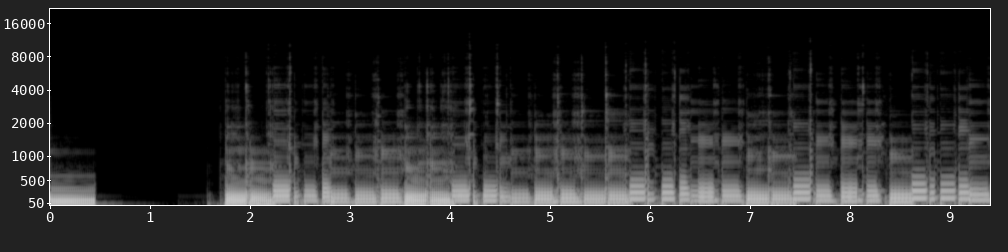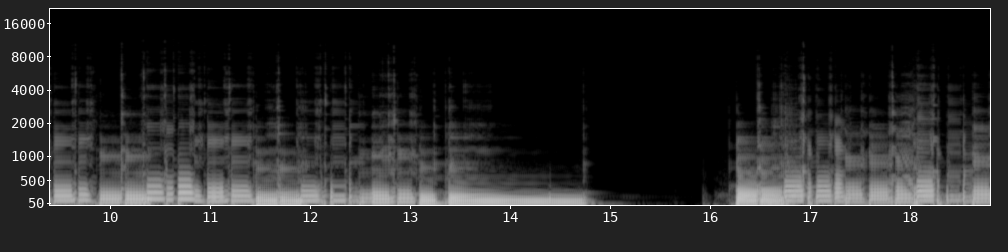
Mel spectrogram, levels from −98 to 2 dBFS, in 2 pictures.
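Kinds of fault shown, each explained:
Compressed frames skipped: whole encoded frames go unplayed. The sound jumps ahead seven times, by roughly 0.15 to 0.7 s.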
